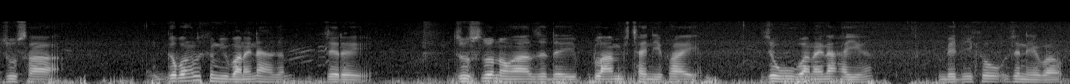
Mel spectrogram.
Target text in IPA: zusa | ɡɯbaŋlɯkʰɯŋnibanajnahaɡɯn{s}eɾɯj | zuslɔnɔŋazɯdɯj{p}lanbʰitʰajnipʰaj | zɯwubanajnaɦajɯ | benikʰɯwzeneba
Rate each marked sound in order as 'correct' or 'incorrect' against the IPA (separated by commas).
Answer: incorrect, correct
